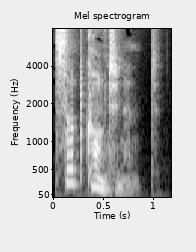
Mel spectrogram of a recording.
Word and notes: subcontinent: British English

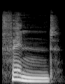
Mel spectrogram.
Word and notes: fend: British English

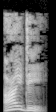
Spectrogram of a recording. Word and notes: i.d.: British English

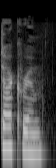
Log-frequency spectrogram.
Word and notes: darkroom: American English

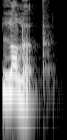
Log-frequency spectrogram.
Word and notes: lollop: British English

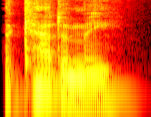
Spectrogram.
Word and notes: academy: British English

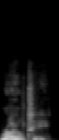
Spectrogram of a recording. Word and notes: royalty: British English

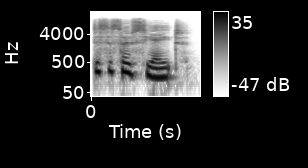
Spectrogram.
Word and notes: disassociate: British English

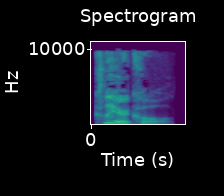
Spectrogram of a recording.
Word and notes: clearcole: British English

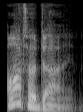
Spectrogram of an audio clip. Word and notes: autodyne: British English

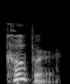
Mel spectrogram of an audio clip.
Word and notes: coper: British English

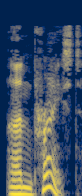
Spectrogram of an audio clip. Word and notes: unpriced: British English

